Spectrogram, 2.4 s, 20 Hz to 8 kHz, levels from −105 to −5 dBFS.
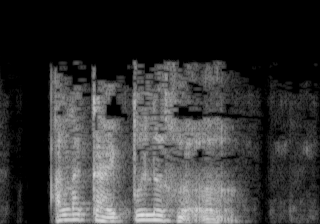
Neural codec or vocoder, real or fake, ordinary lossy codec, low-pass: codec, 16 kHz, 4.8 kbps, FACodec; fake; MP3, 24 kbps; 7.2 kHz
